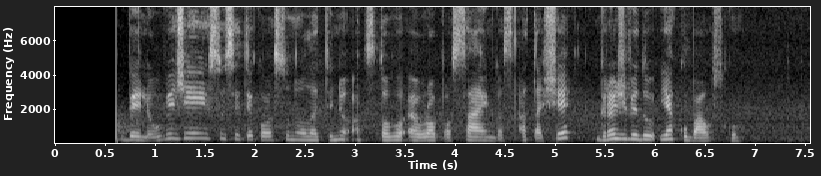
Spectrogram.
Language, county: Lithuanian, Vilnius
